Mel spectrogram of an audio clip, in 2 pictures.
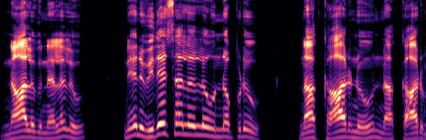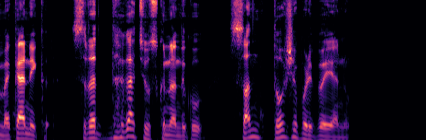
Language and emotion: Telugu, happy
